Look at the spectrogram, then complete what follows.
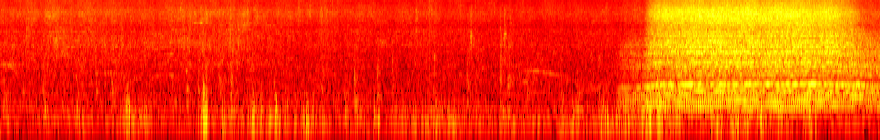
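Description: Narrow-gauge train wheels clattering over the rails, heard from an open passenger car. About six seconds in, the steam locomotive's whistle sounds one long, loud blast.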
